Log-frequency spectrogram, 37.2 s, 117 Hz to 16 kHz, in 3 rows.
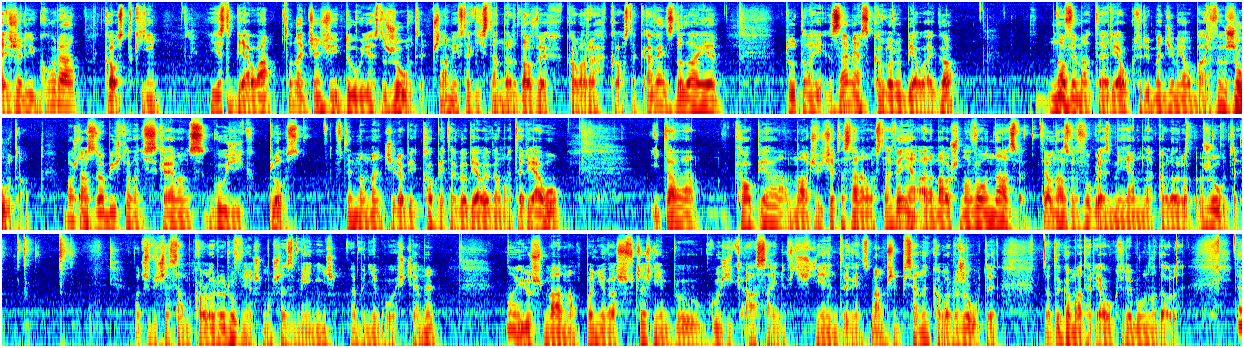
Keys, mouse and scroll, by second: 2.7-6.1 middle drag, 5.1 right click, 8.8 click, 15.3 click, 22.6 click, 27.7 click, 34.0-35.7 middle drag.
